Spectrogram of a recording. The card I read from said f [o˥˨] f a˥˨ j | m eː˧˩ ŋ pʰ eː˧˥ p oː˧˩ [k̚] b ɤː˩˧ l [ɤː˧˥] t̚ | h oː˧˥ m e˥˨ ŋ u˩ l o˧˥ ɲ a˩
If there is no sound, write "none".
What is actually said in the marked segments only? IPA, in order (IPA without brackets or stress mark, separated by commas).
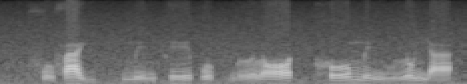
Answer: o˩, k̚, ɔː˧˥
